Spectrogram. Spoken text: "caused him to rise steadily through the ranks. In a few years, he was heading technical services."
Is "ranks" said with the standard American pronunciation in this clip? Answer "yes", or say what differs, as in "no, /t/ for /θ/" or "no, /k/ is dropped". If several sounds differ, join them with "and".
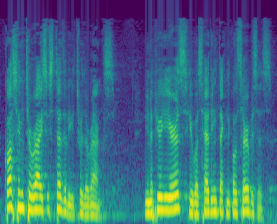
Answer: yes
